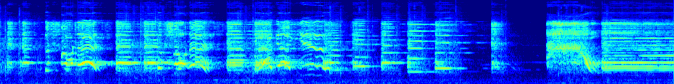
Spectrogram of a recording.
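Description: Singing and dancing walking plush dog toy playing a song with a singing voice through its small built-in speaker, thin and tinny with no bass. The song stops about seven seconds in, and after a short pause a new tune starts.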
